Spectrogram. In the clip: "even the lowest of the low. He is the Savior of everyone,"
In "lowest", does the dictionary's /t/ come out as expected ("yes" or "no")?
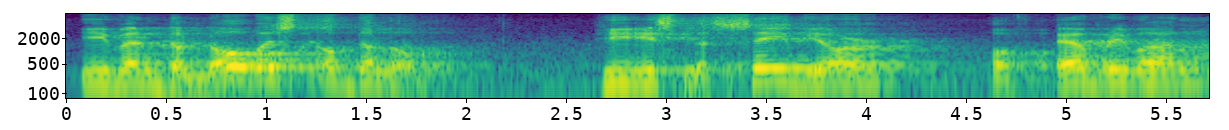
yes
